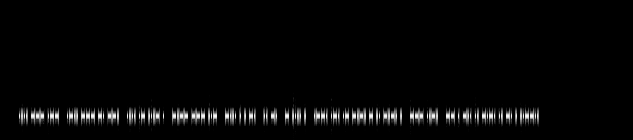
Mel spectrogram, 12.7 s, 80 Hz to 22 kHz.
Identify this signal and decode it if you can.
Morse code, heard as a keyed tone, about 50 wpm, 700 Hz. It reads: HOW LONG HAVE YOU BEEN IN THE PRACTICE OF MEDICINE?
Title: Sentences from Top 1000 Words - Review Part 6 - 50wpm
